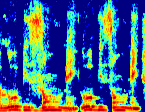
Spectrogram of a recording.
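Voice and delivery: "lobisomem" said slowly, with the S voiced as a clear Z; demonstrating the Z sound. Shown as a demonstration. Teacher sounding out "lobisomem" for students, slow and clear. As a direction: draw out "lobisomem" so the Z sound stands out. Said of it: "mas tem o som de Z".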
